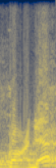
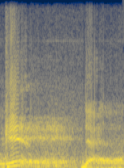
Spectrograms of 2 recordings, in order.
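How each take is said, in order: First: The first vowel is an open a sound. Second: The first vowel is a close i sound. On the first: This is the wording used in the hadith. "tapi lafaz hadisnya Qa'dah" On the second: This is the form by the rules of the language. "Walaupun secara bahasa Qi'dah"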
